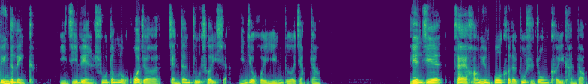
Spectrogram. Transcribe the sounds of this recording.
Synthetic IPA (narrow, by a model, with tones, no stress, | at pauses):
li˧˥ŋd̪ə˧li˥˩ŋkʰ | i˨˩t͡ɕi˧˥ljɛ˨˩nʂu˥t̪ɤ˥ŋlṵ˥˩xwɔ˥˩ʈ͡ʂɤ˧˩t͡ɕjɛ˨˩nt̪a˥nʈ͡ʂu˥˧t͡sʰɤ˥˩ḭ˧˥ɕja̰˥˩ni˧˥nt͡ɕjo˥˧ʊxwe˥˩ɪi˧˥ŋt̪ɤ˧˥t͡ɕjɑ̰˨˩ŋʈ͡ʂɑ˥ŋ | ljɛ˥˩nt͡ɕjɛ˥t͡sa˥˩ɪxɑ˧˥ŋy˥˩npwɔ˥kʰɤ˥˩d̪ə˩ʈ͡ʂu˥˧ʂɻ̩˥˩ʈ͡ʂʊ˥ŋkʰɤ˧˥i˨˩kʰa˥˧nt̪ɑ˥˩ʊ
